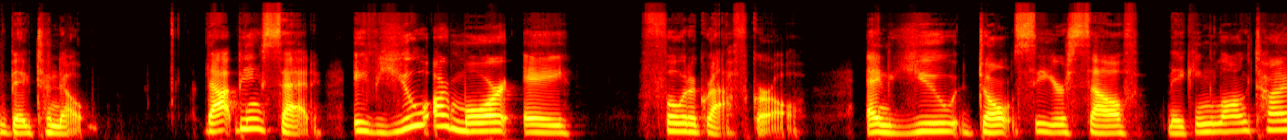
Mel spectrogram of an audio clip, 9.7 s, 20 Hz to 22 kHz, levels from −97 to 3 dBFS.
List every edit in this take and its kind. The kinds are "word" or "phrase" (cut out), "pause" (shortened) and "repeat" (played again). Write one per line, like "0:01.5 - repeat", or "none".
none

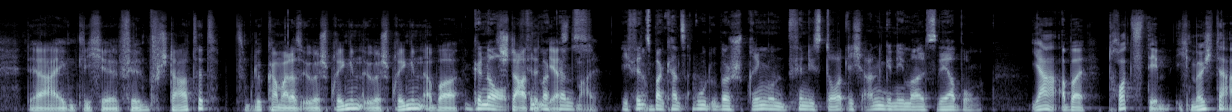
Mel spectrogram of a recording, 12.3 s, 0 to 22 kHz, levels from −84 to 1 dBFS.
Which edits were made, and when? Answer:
0:03.6 - repeat
0:06.9 - word
0:07.9 - word
0:09.4 - word
0:09.9 - pause

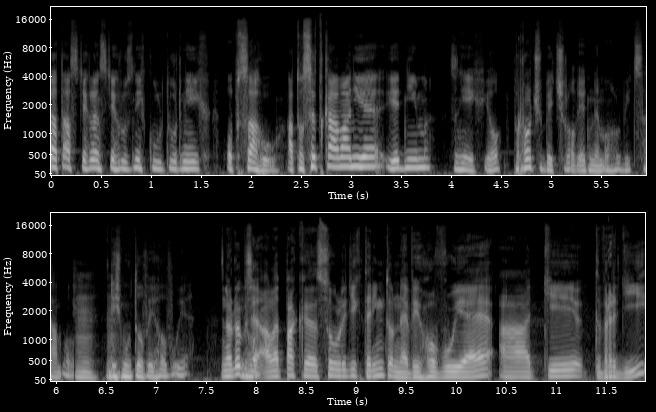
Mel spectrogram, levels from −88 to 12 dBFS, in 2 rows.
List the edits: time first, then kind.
0:01.6 - pause
0:06.2 - word

